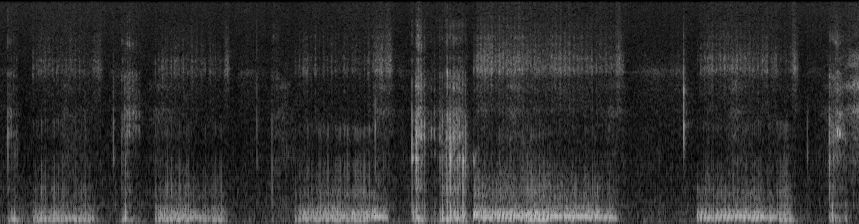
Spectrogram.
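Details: A dog named Tiger, called vicious, growls in long low rumbling bursts of one to two seconds separated by short pauses, indoors, with a few sharp clicks and knocks between the growls.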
